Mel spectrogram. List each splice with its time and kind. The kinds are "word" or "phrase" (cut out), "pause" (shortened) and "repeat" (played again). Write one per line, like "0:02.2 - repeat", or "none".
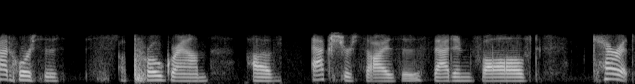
0:01.2 - word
